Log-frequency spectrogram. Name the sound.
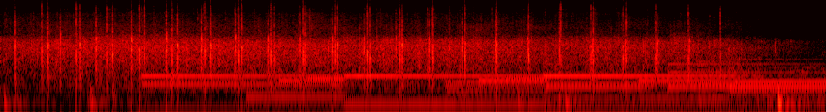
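audience applause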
